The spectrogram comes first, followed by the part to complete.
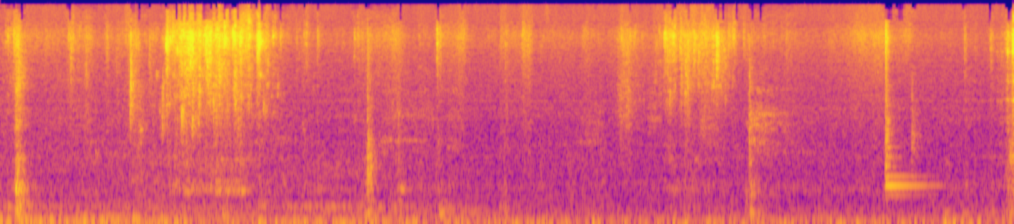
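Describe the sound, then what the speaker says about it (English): Tap water streams steadily into a container at a sink while it is filled with filtered water, with a continuous close rushing and occasional clinks and knocks. "And then I'm going to fill it with the filter water."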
